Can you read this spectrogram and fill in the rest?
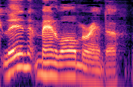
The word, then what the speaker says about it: Lin-Manuel Miranda: Lin-Manuel Miranda, right? Am I getting his name right? – Yes, you are. Yes.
